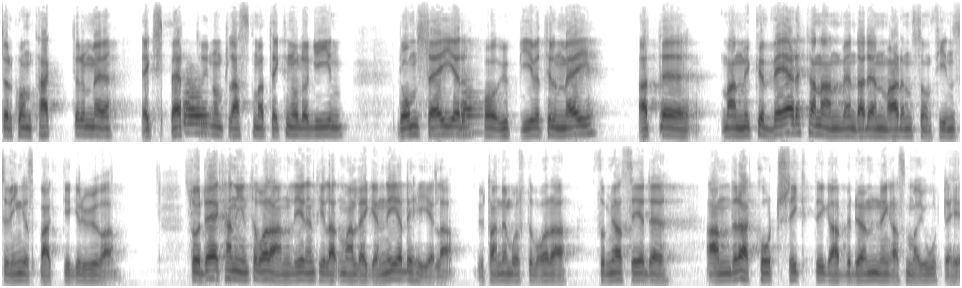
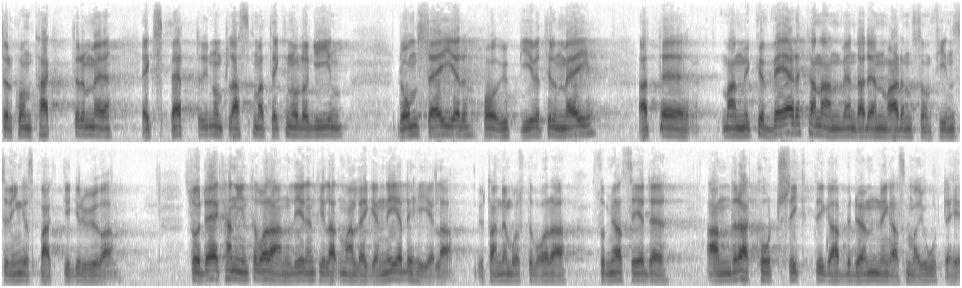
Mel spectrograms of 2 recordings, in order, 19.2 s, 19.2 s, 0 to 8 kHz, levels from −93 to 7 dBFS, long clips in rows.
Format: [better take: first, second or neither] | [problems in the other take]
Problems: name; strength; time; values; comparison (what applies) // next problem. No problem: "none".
second | noise reduction (neural mask model DeepFilterNet 3)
